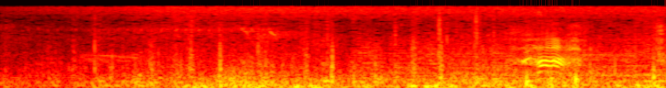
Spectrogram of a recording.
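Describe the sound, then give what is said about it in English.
Galloping hoofbeats of a horse carrying a rider across fields, a rapid, steady clip-clop over a continuous rumbling background. “Lady Joanna, disguised as a soldier, galloped across the fields of France”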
